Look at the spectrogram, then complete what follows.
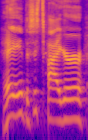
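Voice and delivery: mocking impression, high, loud and drawn out; Tiger Woods. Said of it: "it's my impression of ... how Tiger Woods".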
